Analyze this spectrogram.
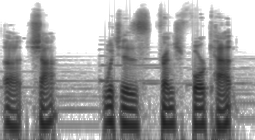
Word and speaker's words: chat: fren this word here is pronounced would be pronounced uh sha which is French for cat I don't think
